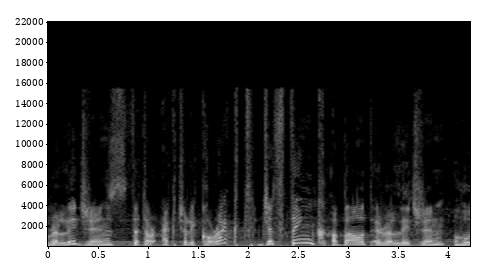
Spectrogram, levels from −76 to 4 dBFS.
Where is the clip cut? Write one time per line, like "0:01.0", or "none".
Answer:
0:02.0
